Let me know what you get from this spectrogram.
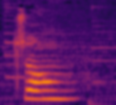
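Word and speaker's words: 中: with a bar in the middle and they pronounce that john middle is john second character is autumn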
